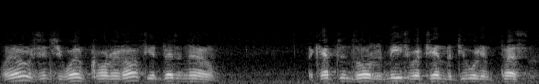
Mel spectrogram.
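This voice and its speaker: Actor as stern naval officer, muffled old radio. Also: male voice, mid-range voice, fairly even intonation, a little fast, natural voice. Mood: grave, urging. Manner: formal, commanding. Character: stern, anxious older naval officer overseeing a duel. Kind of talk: old radio drama acting. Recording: muffled, husky-sounding old radio recording.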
